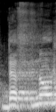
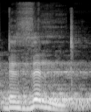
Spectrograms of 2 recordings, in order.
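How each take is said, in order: First: It is said as two full separate words. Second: It is said as one contracted word. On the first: The speaker calls it wrong. "ഡസ് നോട്ട് എന്ന് പറയരുത്" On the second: The speaker calls it right. "Short form"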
